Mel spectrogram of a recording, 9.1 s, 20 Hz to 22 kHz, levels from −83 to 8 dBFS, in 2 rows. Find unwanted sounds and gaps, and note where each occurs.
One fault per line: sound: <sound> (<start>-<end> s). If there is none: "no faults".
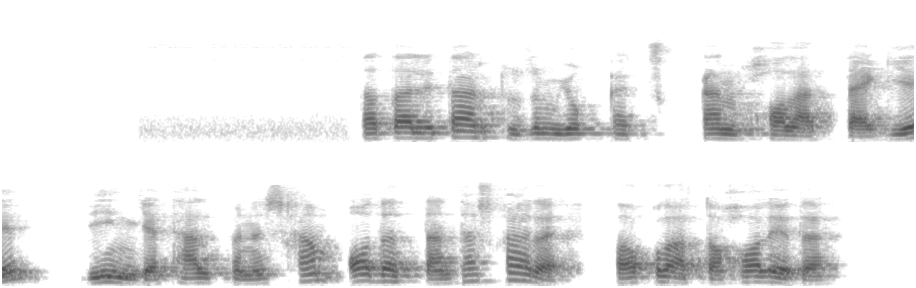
no faults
